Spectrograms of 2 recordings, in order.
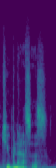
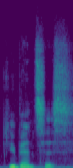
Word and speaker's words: cubensis: it Cuban 12 times cubanasis where's the letter between n and the s I don't know that's just how he pronounces it so I followed along cubensis you're a cubensis whatever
